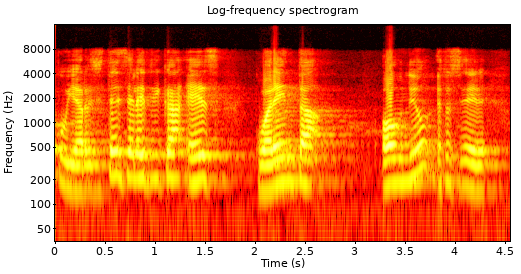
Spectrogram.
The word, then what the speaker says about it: ohmio: Procedemos de un foco cuya resistencia eléctrica es 40 ohmio, esto se pronuncia ohmio, y es la unidad de la resistencia de R, miren, 40.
